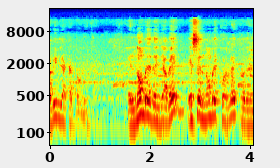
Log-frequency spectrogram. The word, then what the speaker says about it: Yahvé: Entonces el nombre del Señor viene a pronunciarse Yahvé, y como la pronunciación hebrea no pronuncia la H, entonces se pronuncia Yahvé.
